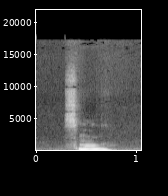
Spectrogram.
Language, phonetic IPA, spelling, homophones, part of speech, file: Polish, [smɔk], smog, smok, noun, LL-Q809 (pol)-smog.wav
